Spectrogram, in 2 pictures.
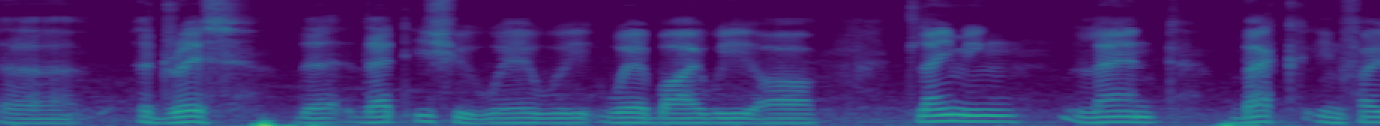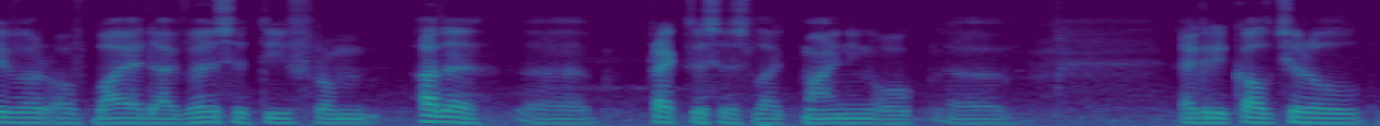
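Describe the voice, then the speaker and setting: A man with a warm, dark voice. He explains his work in a measured, businesslike way, pausing now and then on fillers. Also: mid-range voice, slight background noise. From South Africa. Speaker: hunting outfitter guest. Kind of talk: interview answers.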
